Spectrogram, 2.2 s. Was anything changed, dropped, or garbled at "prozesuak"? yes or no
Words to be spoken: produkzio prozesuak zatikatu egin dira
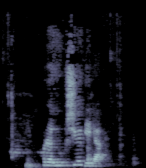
yes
